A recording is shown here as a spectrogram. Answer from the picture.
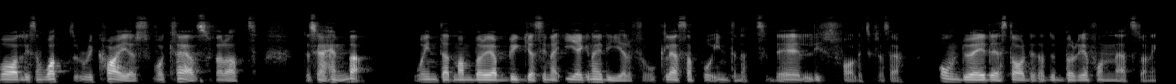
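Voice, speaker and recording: Flat, monotone intonation at a fairly quick pace, with big swings in loudness and a dry, close sound with no echo. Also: man, medium pitch for a man. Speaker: personal trainer sharing eating disorder story. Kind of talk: interview, personal testimony. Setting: online call.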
